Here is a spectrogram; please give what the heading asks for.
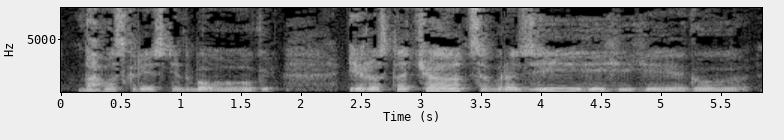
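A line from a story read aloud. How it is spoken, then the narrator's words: Bishop whispering. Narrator (Russian): Не сказал, а прошептал владыка Иларион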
